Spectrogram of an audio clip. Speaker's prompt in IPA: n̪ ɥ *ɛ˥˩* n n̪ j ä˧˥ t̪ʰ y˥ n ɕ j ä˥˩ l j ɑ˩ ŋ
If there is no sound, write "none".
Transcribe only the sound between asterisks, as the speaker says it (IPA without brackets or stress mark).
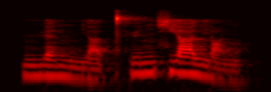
ɛ˥˩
